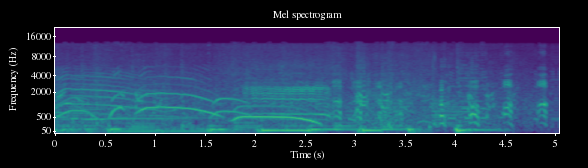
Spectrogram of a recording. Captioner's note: laughing and cheering; whooping; laughing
